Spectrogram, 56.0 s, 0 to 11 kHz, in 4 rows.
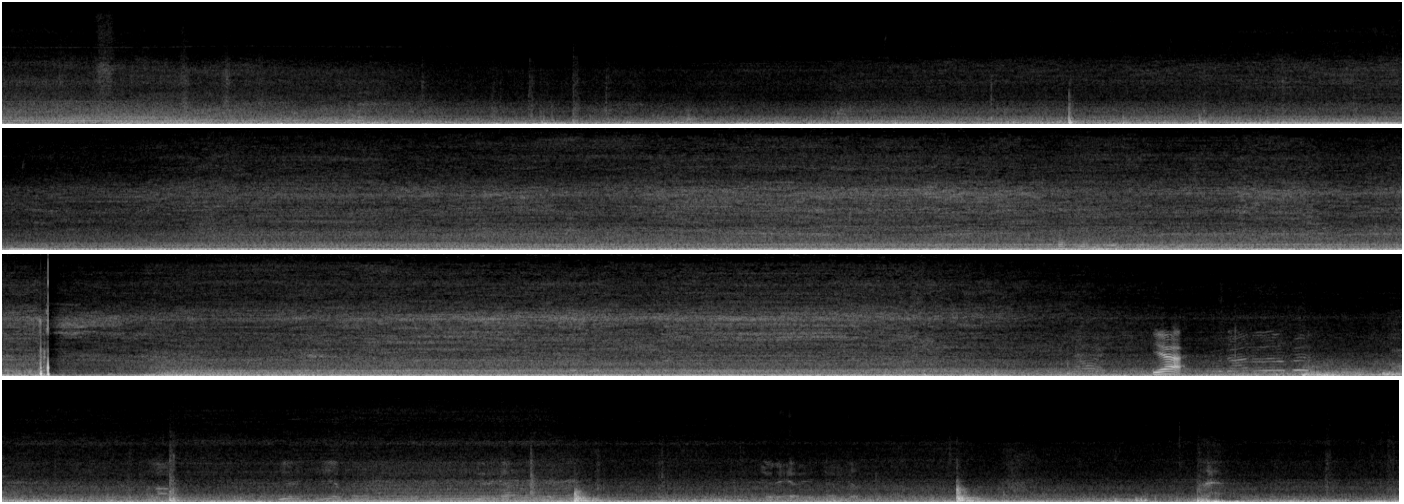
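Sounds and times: diesel truck engine rumbling: 0:00.0 - 0:55.9
hydraulics working: 0:00.0 - 0:55.9.

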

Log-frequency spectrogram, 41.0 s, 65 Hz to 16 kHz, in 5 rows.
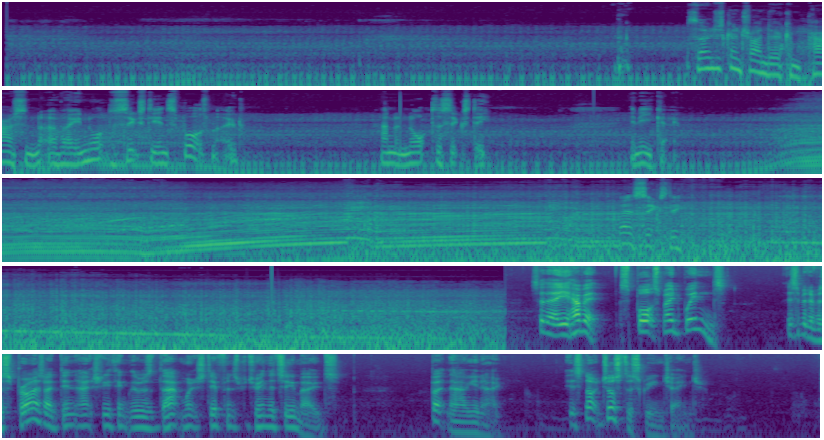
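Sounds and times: motorcycle engine idling: 0:00.0 - 0:29.1.

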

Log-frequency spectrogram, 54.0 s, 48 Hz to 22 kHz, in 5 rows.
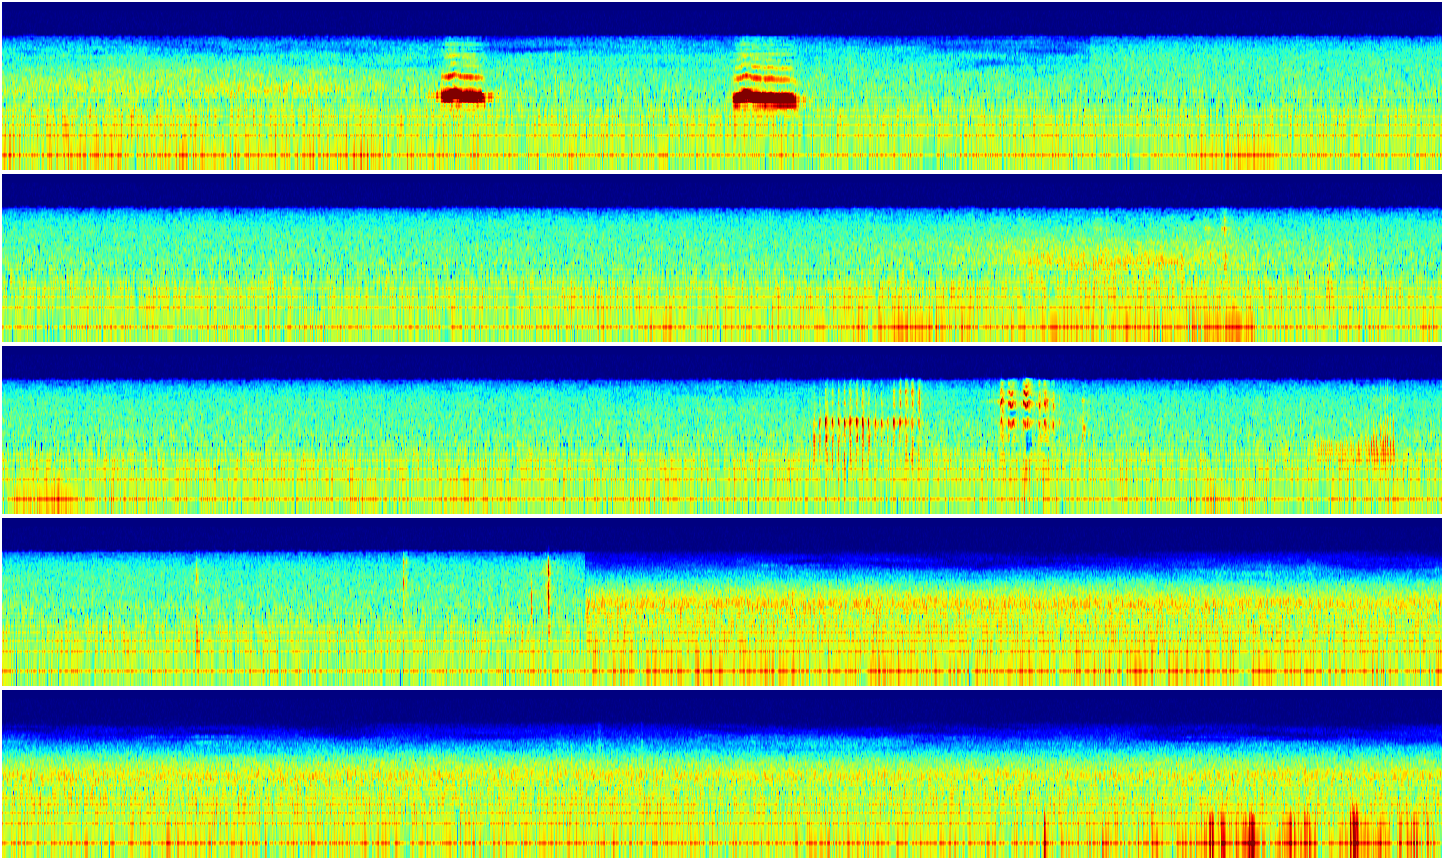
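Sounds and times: owl hoots: 0:03.2 - 0:03.9, 0:05.4 - 0:06.2, 0:27.6 - 0:29.9, 0:31.4 - 0:32.2.

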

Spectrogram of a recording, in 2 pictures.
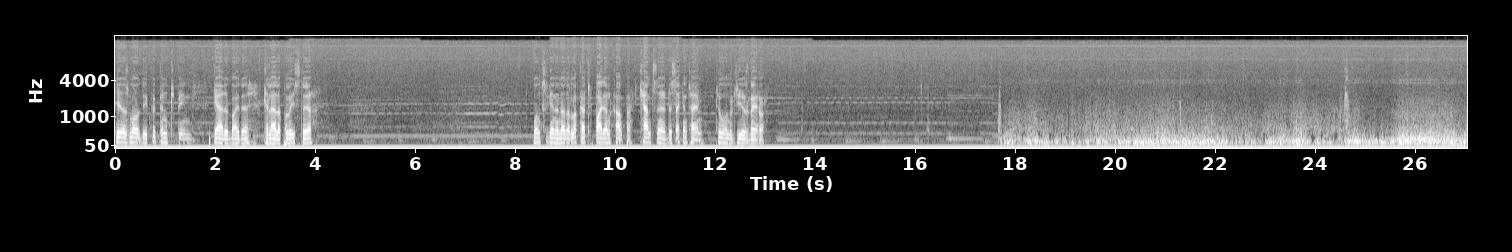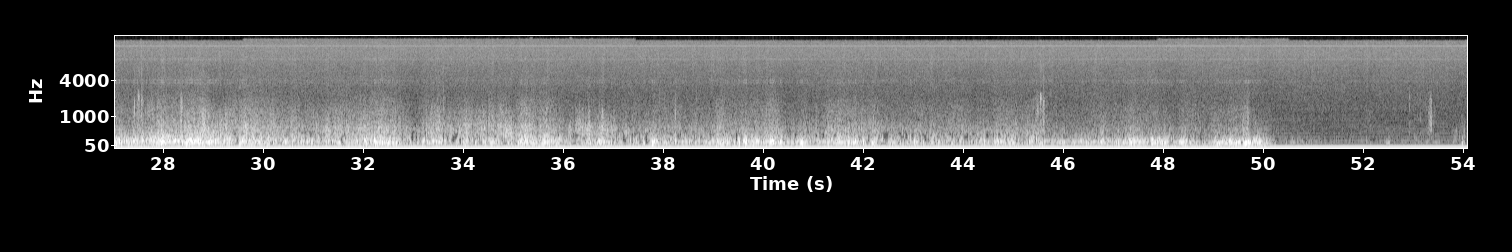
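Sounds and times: wind buffeting microphone: 0:00.0 - 0:14.0, 0:14.6 - 0:50.7, 0:53.2 - 0:54.0.

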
